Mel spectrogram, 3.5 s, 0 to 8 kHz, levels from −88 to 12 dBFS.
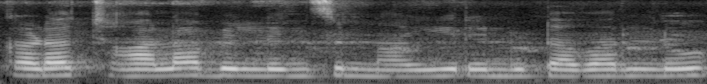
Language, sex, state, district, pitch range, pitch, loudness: Telugu, female, Andhra Pradesh, Annamaya, 195-210 Hz, 200 Hz, -16 LUFS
